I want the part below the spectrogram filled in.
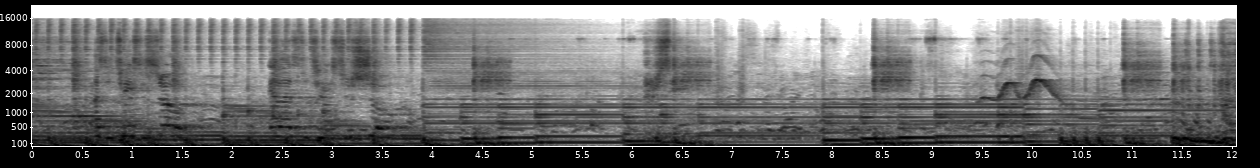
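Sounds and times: drum beat: 0.0 - 4.8, 10.2 - 12.0
live band music: 0.0 - 7.4
quick up-and-down whistles: 9.4 - 10.4.

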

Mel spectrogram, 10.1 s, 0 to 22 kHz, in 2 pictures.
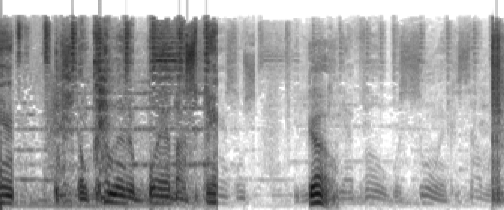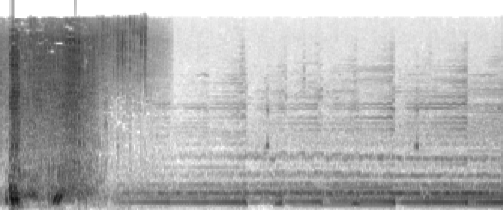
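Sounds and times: ambient music: 0.0 - 10.0
water splash of diving swimmer: 4.9 - 6.4.

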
